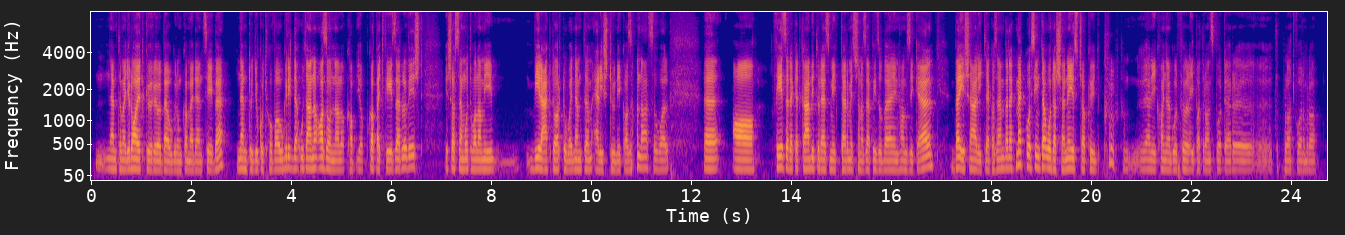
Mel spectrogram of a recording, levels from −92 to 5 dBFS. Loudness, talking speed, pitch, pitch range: -23 LUFS, 150 wpm, 125 Hz, 120-135 Hz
